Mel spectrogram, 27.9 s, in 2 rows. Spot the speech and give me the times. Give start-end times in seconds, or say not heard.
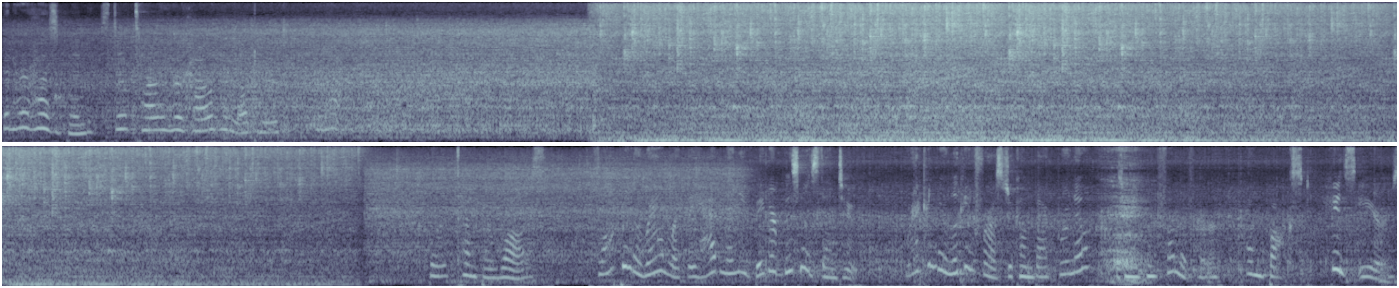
0.0-3.5, 18.2-27.8.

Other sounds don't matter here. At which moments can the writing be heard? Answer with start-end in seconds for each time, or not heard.
not heard.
